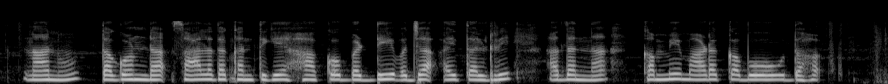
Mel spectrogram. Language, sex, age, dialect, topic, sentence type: Kannada, female, 18-24, Central, banking, question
